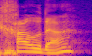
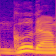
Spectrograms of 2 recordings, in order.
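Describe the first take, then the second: First: It is pronounced the Dutch way. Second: It is pronounced the French way.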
